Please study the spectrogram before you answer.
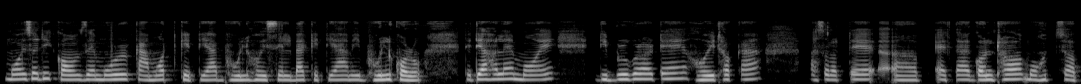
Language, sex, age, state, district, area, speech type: Assamese, female, 30-45, Assam, Dibrugarh, rural, spontaneous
